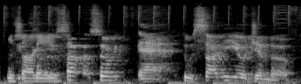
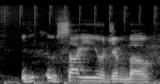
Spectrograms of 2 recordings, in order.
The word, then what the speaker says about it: Usagi Yojimbo: Am I saying that right? Usagi. – Usagi Yojimbo. – Usagi Yojimbo.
